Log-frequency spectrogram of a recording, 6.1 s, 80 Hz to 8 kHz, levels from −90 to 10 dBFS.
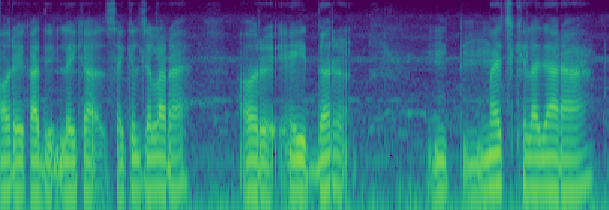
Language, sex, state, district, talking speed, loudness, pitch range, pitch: Hindi, male, Jharkhand, Garhwa, 150 wpm, -16 LUFS, 110-125 Hz, 120 Hz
